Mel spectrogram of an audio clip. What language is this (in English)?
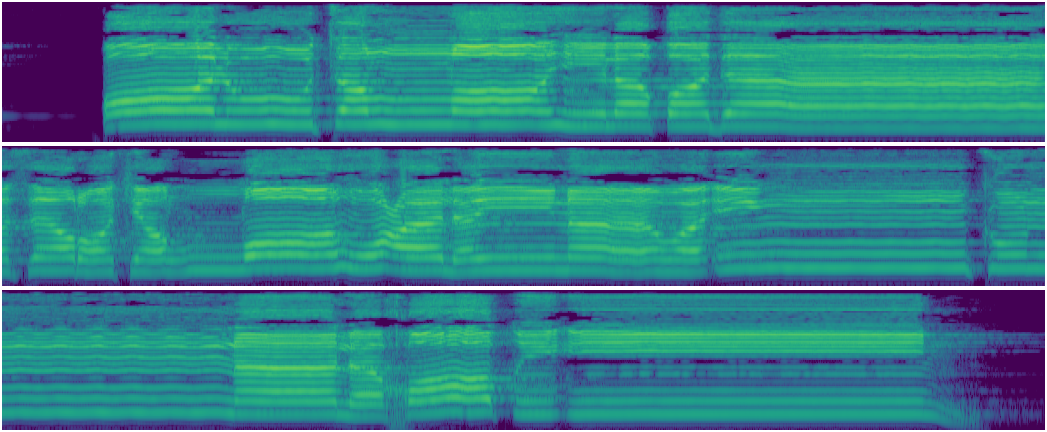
Arabic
